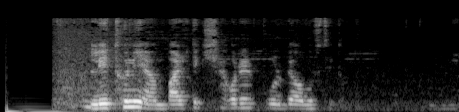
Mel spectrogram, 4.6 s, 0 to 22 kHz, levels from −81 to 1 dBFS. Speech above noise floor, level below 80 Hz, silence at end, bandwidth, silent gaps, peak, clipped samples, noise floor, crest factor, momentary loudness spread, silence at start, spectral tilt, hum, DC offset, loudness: 44 dB; -52 dBFS; 1.35 s; 11.5 kHz; none; 0 dBFS; under 0.1%; -59 dBFS; 18 dB; 20 LU; 0.05 s; -6 dB/octave; none; under 0.1%; -16 LUFS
